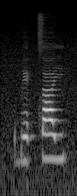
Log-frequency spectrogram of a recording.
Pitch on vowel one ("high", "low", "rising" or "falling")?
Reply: low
